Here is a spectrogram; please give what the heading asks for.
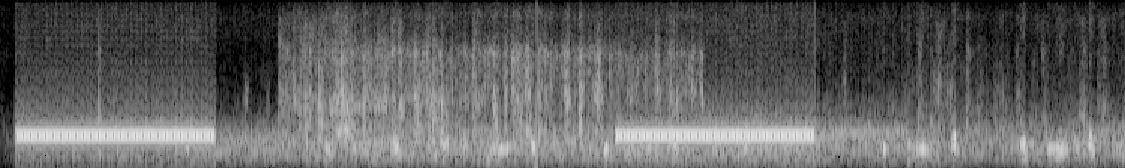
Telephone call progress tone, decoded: ringback tone

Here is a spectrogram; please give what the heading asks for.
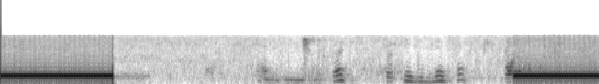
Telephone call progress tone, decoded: ringback tone

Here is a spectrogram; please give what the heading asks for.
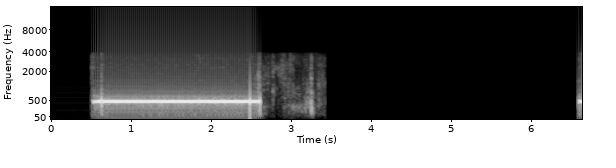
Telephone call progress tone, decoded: ringback tone

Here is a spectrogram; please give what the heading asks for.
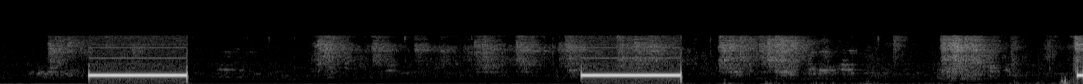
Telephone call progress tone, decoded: ringback tone

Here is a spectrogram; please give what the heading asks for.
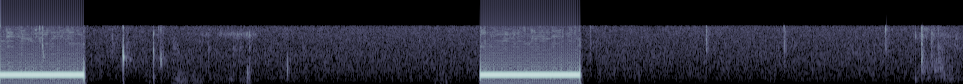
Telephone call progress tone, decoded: ringback tone

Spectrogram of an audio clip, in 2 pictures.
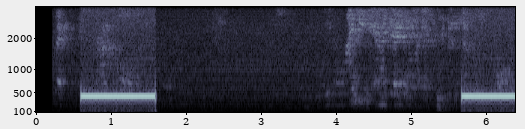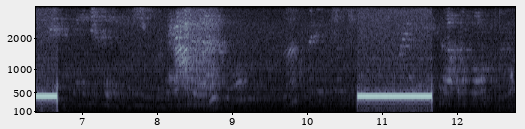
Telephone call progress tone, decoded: ringback tone

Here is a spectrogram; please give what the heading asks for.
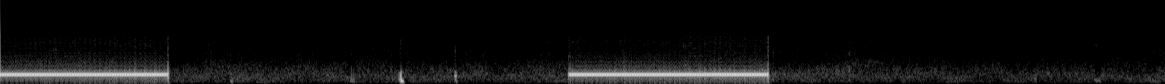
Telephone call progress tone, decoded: ringback tone

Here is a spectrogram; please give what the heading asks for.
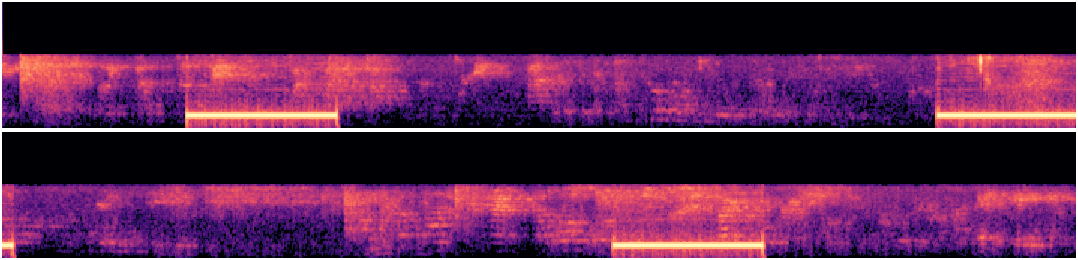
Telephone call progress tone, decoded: ringback tone

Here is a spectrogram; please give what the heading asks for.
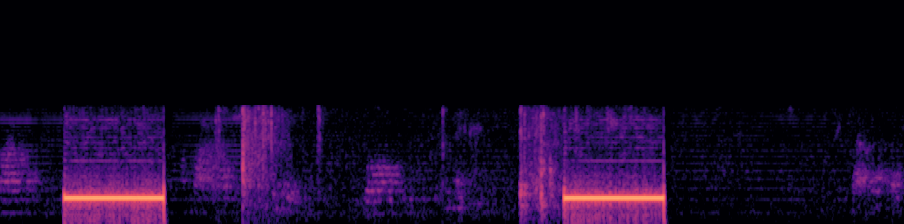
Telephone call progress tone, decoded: ringback tone

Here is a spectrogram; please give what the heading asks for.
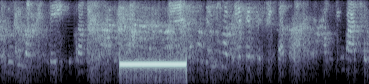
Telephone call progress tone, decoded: ringback tone

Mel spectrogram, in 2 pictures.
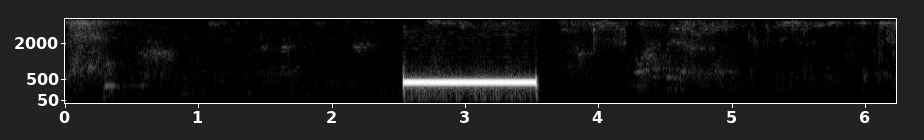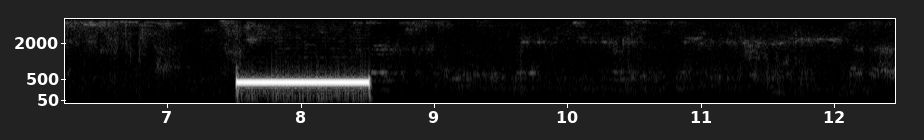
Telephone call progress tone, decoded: ringback tone

